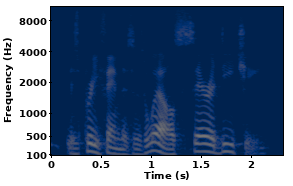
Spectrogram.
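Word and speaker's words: Sara Dietschy: pretty famous as well sarahi Sarah dii rhymes with pachy so John Hill and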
